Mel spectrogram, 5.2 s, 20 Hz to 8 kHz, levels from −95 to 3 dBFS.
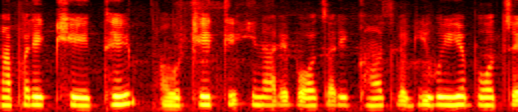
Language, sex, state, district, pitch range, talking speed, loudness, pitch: Hindi, female, Maharashtra, Gondia, 200-215 Hz, 185 wpm, -17 LUFS, 205 Hz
